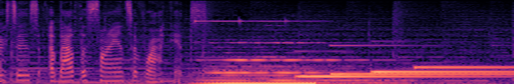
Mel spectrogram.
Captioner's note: chime sound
